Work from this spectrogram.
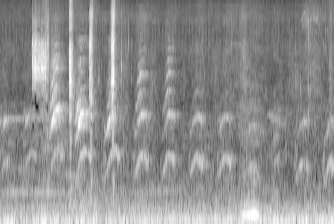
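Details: Six puppies nursing from their mother GiGi give a rapid series of high, arched squeaky whimpers, about four every second. Soft clicks and a faint low hum sit beneath.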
